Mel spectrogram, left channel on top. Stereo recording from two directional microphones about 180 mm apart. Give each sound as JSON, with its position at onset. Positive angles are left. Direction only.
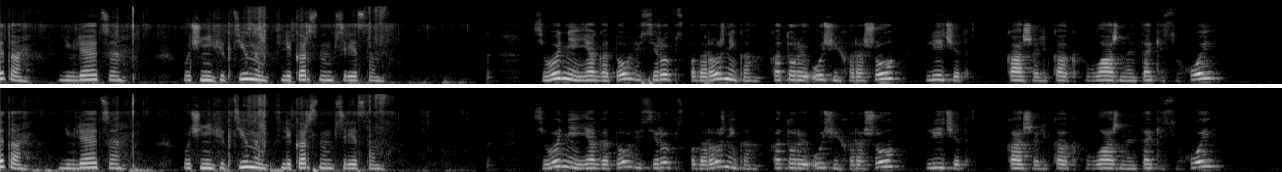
{"t": 0.0, "sound": "speech", "side_deg": -10}
{"t": 3.6, "sound": "speech", "side_deg": 0}
{"t": 5.4, "sound": "speech", "side_deg": 30}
